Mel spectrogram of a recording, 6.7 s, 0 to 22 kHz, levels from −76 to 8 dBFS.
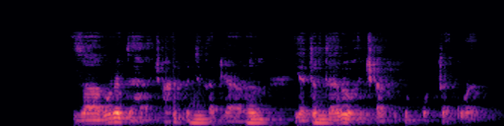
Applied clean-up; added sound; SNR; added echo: neural separator model SepFormer DNS4.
